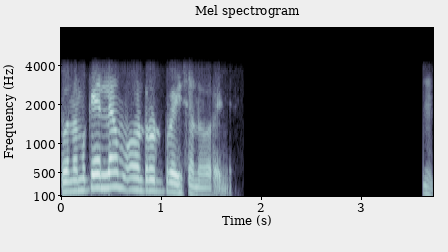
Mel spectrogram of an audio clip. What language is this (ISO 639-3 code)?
mal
